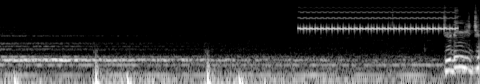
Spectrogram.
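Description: Dramatic background score with low thumps in pairs like a heartbeat. About two-thirds of the way in, a mobile phone ringtone cuts in: a steady, high, fluttering electronic ring lasting about two seconds, followed by a man's voice.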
